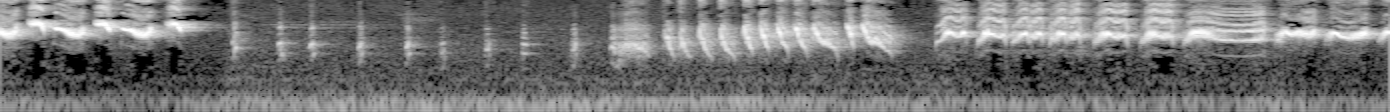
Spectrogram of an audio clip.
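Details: Whambie song meant for training songbirds: looping whistles, then a spell of soft spaced ticks, a rapid buzzy chatter, and finally sustained rich warbling with quick trills, over a low background hum.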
